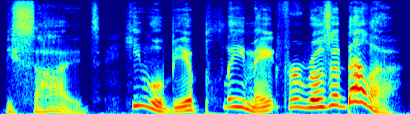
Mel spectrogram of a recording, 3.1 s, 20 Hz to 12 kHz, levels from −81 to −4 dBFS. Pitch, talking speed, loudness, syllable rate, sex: 160 Hz, 155 wpm, -18 LUFS, 5.1 syllables/s, male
